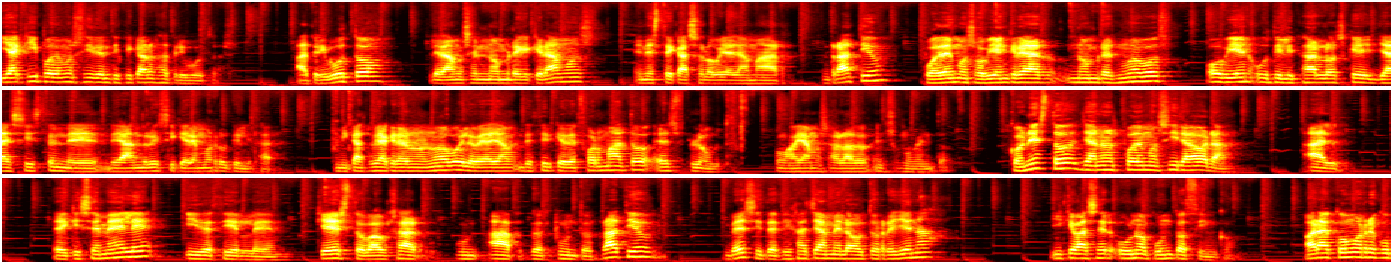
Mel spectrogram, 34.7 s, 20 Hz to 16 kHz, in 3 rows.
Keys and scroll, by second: 2.5 Return, 7.5 ctrl+z, 15.0 Return, 19.7 ctrl+alt+l, 20.4 ctrl+alt+o, 30.4 Return.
